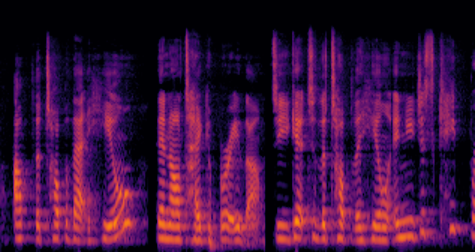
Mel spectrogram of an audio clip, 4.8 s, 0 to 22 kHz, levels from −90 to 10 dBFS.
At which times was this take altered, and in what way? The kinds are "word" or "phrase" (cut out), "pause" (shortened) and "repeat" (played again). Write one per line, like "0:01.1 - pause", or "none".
0:01.5 - pause
0:02.6 - pause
